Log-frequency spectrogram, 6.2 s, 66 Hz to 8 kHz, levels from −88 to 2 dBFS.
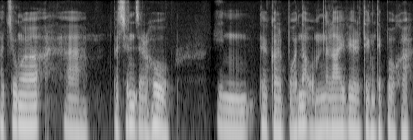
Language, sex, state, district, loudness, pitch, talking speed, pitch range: Mizo, male, Mizoram, Aizawl, -21 LUFS, 95 Hz, 135 wpm, 90-105 Hz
